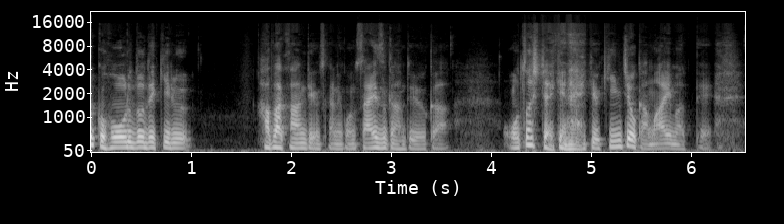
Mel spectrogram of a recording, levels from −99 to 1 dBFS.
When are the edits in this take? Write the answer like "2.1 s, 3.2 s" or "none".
4.1 s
